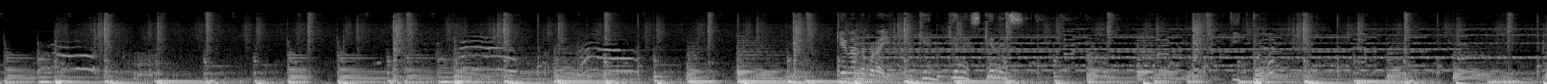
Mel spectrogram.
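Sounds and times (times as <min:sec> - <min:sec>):
cat meowing: 0:00.4 - 0:01.6, 0:04.5 - 0:06.6
bouncy rhythmic music track: 0:00.4 - 0:15.4.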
